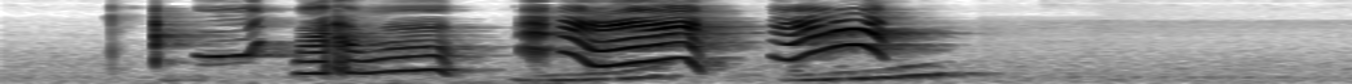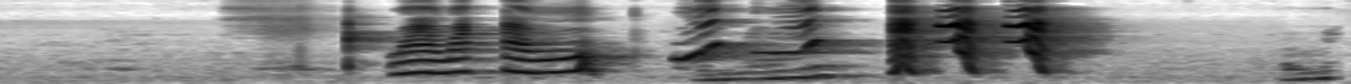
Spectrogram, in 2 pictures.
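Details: A pet Indian ringneck parrot at home gives two bursts of sharp, squeaky calls with rising and falling, almost speech-like inflections, separated by a few seconds of quiet indoors.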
